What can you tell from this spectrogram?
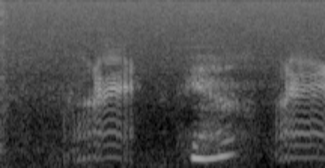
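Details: A Russian Blue cat, sleepy, kneading and napping, makes a short murmured chirp that slides upward, between soft drawn-out vocal sounds and a person talking gently to it.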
